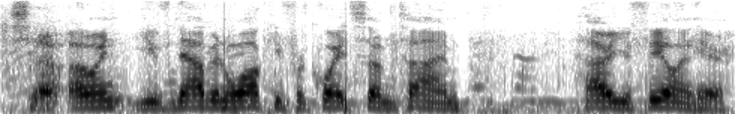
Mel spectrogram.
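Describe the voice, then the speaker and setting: Soft-spoken low-voiced woman behind the camera. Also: measured pace, slight background noise. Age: adult. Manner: soft-spoken, coaxing questions. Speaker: off-camera parent filming and prompting a child. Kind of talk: casual vlog questions from behind the camera. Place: outdoors on a nature walk. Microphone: camera mic, speaker off camera.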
